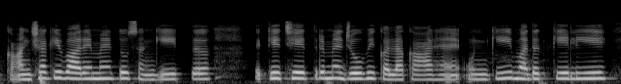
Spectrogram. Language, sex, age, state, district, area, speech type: Hindi, female, 18-30, Madhya Pradesh, Hoshangabad, urban, spontaneous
